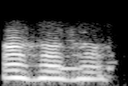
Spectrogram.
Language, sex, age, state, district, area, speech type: Kannada, female, 45-60, Karnataka, Chitradurga, rural, conversation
